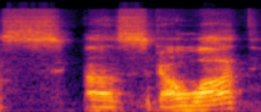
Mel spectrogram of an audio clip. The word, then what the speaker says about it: Schwandt: So if I say it wrong, Schwandt.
